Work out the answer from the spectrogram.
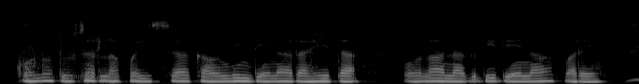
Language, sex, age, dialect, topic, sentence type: Chhattisgarhi, male, 51-55, Northern/Bhandar, banking, statement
